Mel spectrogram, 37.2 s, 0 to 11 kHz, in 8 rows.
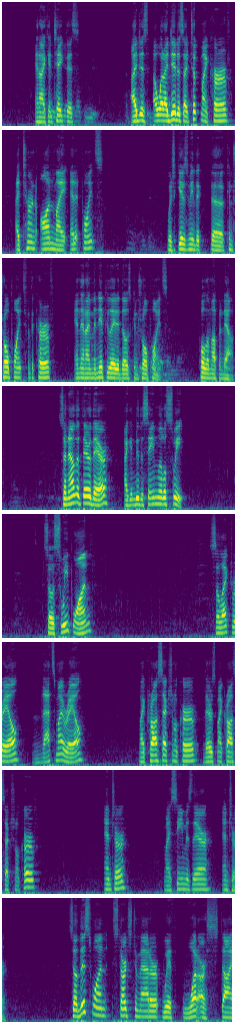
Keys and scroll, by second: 18.2 Escape, 21.5 Return, 29.0 Return.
